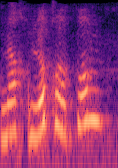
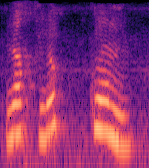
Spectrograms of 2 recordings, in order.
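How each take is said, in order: First: The qaf is released with an echoing bounce. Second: The qaf vanishes completely into the kaf. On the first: The merging of the letters is broken. "لو انا قلقلت القاف نخلقكم" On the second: The first letter is fully absorbed. "ادغام كامل ... كأن القاف دي مش موجودة"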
